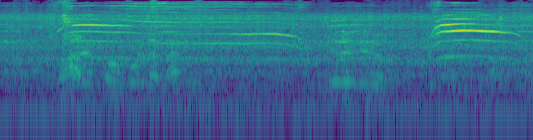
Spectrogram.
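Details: Milk-drinking kitten gives high, arching meows at the start, middle and end, mixed with soft lapping or murmuring sounds and a low steady hum.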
